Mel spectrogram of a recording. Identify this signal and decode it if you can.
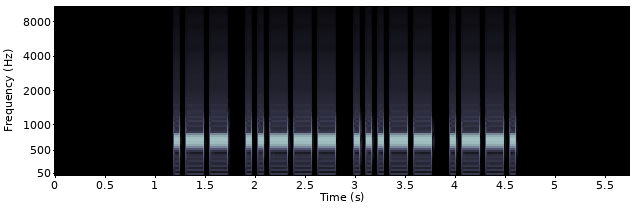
Morse code, heard as a keyed tone, about 20 wpm, 700 Hz. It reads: W23P
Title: Four Letter-Number Combinations - 20wpm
